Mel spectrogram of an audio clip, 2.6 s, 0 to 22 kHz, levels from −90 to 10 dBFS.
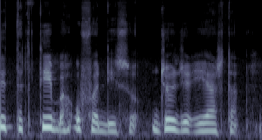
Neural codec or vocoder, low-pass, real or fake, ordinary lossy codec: none; none; real; none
